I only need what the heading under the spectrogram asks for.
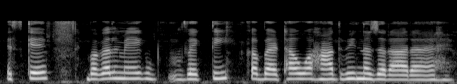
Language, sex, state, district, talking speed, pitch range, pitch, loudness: Hindi, female, Jharkhand, Deoghar, 185 wpm, 235-265 Hz, 250 Hz, -15 LUFS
